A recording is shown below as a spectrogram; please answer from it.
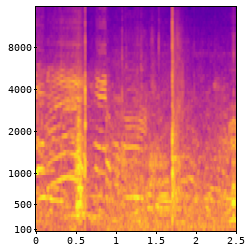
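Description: Players and onlookers talking in the background, with two sharp knocks about a second apart.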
